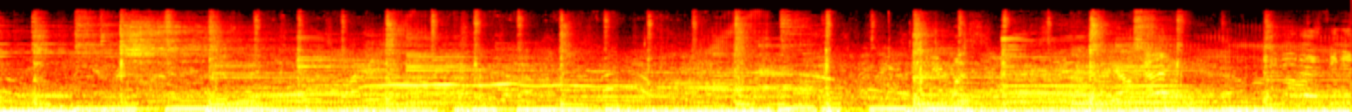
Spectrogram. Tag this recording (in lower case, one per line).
speech
music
